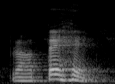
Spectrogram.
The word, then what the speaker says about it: प्रातः: प्रातः है की ध्वनि आती है वैसे लिखा नहीं जाता है, लेकिन इसकी ध्वनि है उच्चारण करते समय प्रायः है ही निकलती है।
